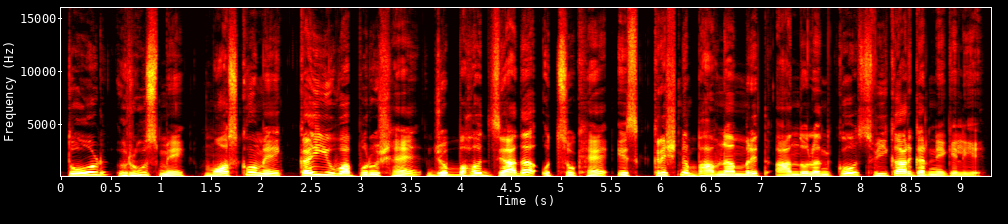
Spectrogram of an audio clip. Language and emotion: Hindi, neutral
